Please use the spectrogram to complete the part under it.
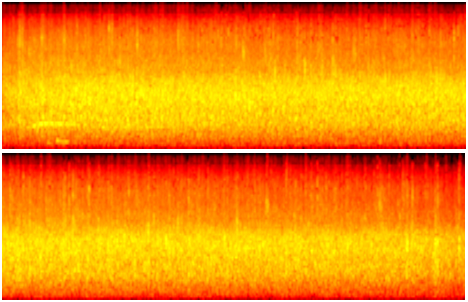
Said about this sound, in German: Und darum danke und bitte von eurer Seite, ich wünsche mir nicht viel, aber für dieses Team einen großen Applaus.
